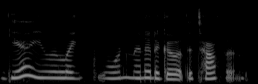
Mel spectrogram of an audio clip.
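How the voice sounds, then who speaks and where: A woman's voice: high-pitched, steady tone, brisk. A woman giving casual, wry and playful commentary as she plays through a story game. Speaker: game streamer reacting to the story.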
